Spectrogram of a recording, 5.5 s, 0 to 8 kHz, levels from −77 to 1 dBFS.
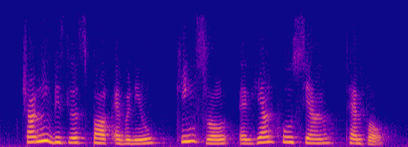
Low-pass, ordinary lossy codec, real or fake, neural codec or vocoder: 7.2 kHz; Opus, 16 kbps; fake; codec, 16 kHz, 0.7 kbps, FocalCodec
